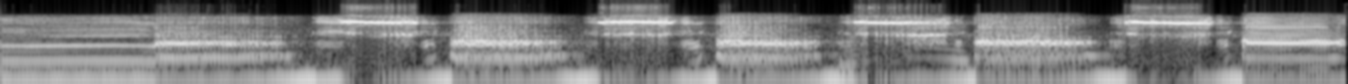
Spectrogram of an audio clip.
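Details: A donkey near a farm on a hill brays very loudly, swinging between a honking inhale and a harsh, squealing exhale in a steady rhythm.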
